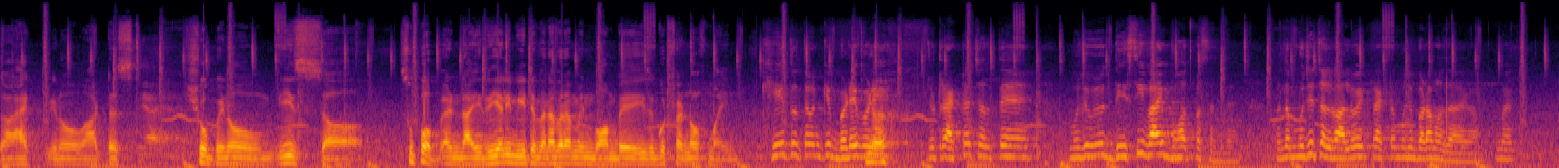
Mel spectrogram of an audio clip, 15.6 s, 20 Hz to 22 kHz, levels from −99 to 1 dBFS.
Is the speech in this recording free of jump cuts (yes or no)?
no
